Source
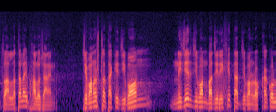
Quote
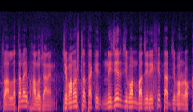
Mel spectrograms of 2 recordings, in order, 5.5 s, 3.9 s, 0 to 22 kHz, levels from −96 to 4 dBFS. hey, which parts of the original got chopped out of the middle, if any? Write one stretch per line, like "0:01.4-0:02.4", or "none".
0:01.1-0:01.5
0:02.4-0:03.4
